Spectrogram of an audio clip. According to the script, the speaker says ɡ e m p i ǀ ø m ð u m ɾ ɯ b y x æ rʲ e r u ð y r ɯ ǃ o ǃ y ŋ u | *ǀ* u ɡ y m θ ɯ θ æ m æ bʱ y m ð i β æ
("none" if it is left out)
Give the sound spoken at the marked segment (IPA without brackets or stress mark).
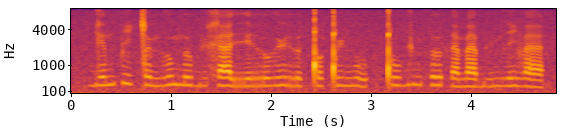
ǃ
